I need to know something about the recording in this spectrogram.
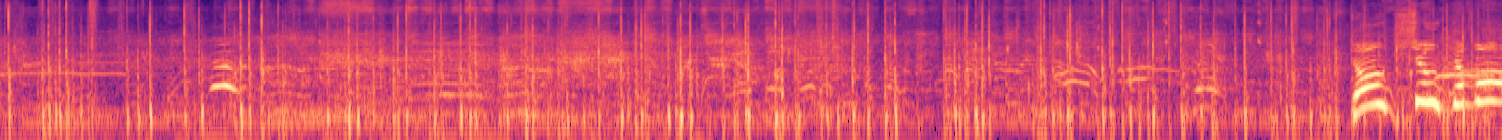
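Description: Basketballs bounce repeatedly on a hard outdoor court.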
